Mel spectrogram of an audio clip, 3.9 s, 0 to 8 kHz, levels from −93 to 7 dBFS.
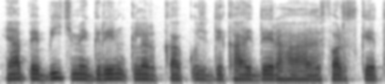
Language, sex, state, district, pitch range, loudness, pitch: Hindi, male, Jharkhand, Garhwa, 115-125 Hz, -18 LUFS, 120 Hz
